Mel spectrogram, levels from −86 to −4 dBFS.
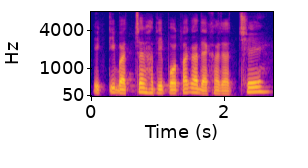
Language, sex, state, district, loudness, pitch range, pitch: Bengali, male, West Bengal, Cooch Behar, -18 LUFS, 115-160 Hz, 130 Hz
